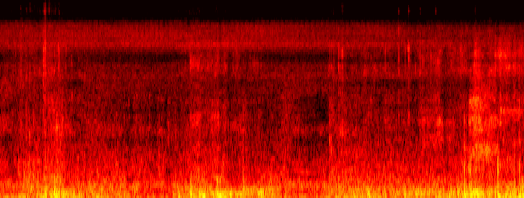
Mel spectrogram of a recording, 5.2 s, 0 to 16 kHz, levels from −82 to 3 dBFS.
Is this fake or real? real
